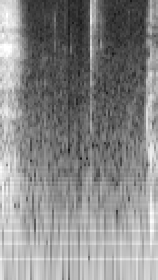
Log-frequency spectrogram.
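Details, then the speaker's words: Single sharp, hissing sneeze burst, then quiet with a faint sniff, from a person who is sick, recorded mid-talk on a sick-day vlog. "i think i'm about to sneeze again thank you okay we're good i'm okay"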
